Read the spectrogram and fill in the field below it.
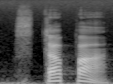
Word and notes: stopa: Russian

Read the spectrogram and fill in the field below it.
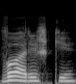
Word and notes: varezhki: Russian

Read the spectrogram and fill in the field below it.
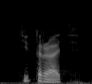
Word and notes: tetrad: Russian

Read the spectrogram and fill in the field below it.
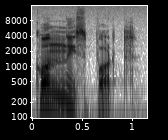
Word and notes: konnyi sport: Russian

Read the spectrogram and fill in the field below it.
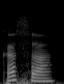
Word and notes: kosa: Russian

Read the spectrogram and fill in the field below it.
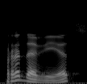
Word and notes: prodavec: Russian

